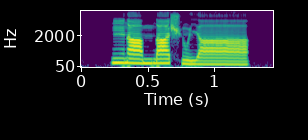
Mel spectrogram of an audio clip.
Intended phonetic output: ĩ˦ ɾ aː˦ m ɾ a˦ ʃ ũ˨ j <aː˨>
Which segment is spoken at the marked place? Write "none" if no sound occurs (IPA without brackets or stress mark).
aː˨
